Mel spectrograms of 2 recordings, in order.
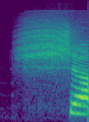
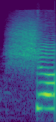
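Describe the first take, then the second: First: श with a lengthened sh hiss; forceful श. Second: Short, brief श; quick श. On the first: Teacher drilling the forceful श, long sh. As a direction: push the sh of श out long. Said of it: "इसको थोड़ा जोर दे के बोलना है". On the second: Teacher drilling the quick श, short sound. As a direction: say श fast without holding the sh. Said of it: "और इसको जल्दी". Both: Shown as a demonstration.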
